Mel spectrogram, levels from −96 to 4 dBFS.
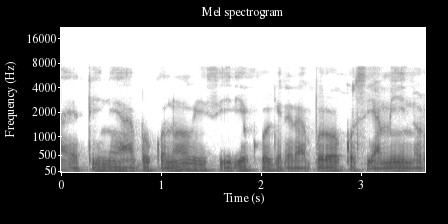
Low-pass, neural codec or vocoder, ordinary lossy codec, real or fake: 7.2 kHz; autoencoder, 48 kHz, 128 numbers a frame, DAC-VAE, trained on Japanese speech; none; fake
